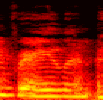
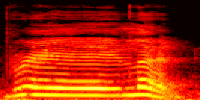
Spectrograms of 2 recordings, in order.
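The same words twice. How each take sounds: First: Said in the usual way. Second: "Braylon" loud, in two separate held beats; split into syllables. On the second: Shown as a demonstration. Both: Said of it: "Let's count the syllables".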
